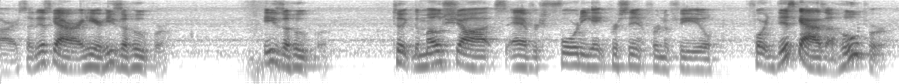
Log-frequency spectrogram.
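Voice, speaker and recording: A man with a somewhat breathy, medium-pitched voice talks at a moderate pace, with ordinary pitch variation and long, frequent pauses. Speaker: gaming streamer. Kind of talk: gameplay commentary.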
